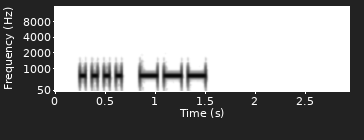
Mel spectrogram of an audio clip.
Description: Morse code, heard as a keyed tone, about 20 wpm, 700 Hz. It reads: HO
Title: Build A Word - 1 Letter At A Time - 4-Letter Words - 20wpm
